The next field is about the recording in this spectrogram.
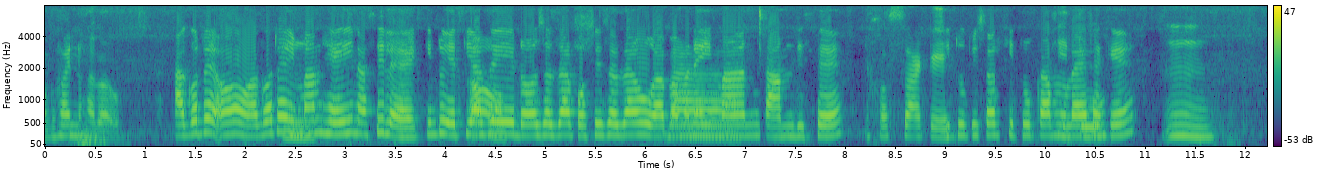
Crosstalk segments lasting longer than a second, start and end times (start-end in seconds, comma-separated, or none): none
